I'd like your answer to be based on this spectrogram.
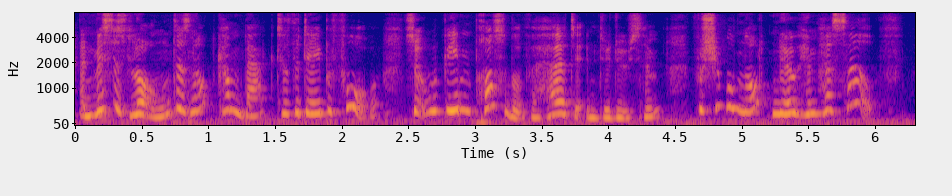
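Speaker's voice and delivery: high, peevish mother complaining; peevish Mrs Bennet. A narrator's reading.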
